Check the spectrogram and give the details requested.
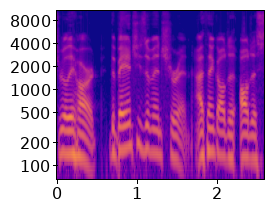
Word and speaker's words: Inisherin: Inisherin. Okay, thank you. Inisherin.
